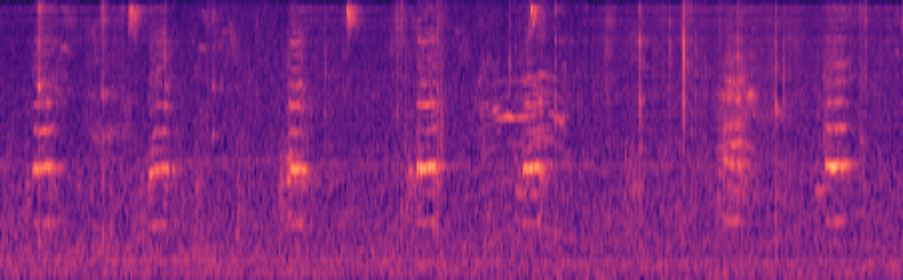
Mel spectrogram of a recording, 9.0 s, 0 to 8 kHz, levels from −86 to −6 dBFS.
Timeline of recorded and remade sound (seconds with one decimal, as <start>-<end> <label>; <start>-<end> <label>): 0.0-1.7 remade; 1.7-2.9 recorded; 2.9-4.2 remade; 4.2-5.8 recorded; 5.8-9.0 remade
